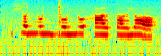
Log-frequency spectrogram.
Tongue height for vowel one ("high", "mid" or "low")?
low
